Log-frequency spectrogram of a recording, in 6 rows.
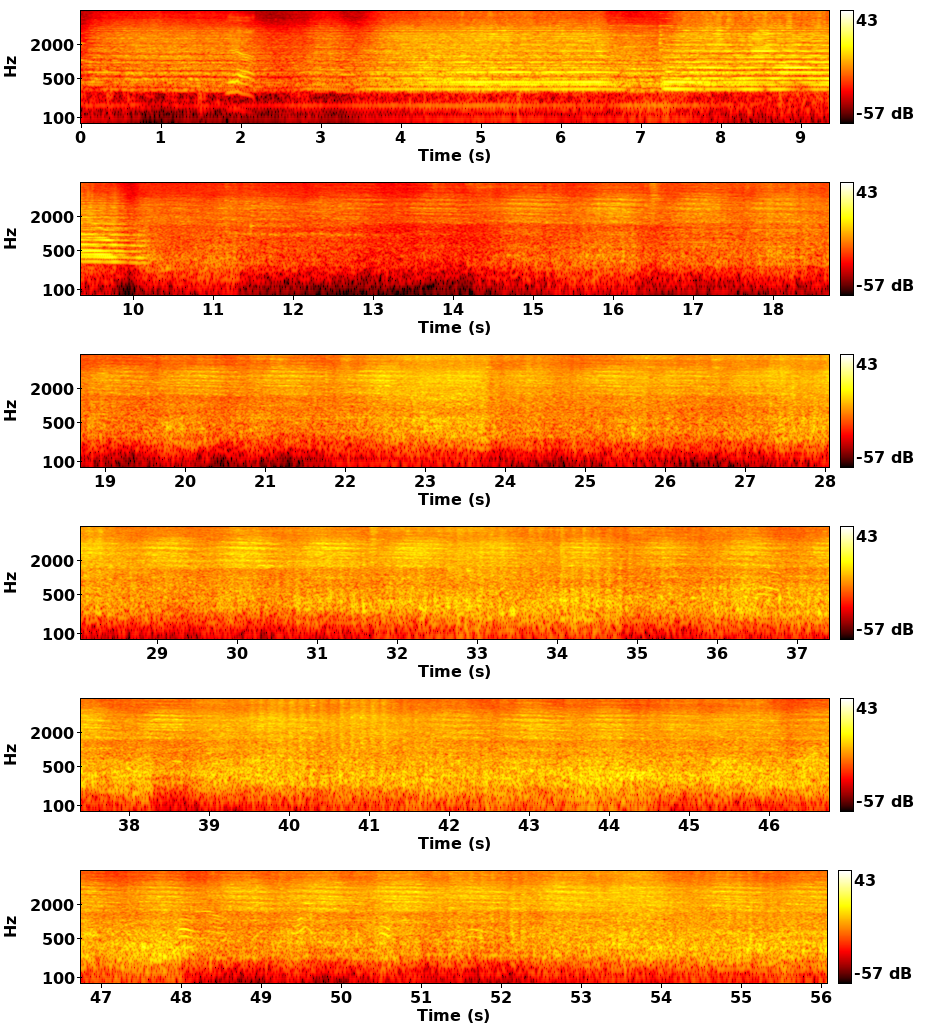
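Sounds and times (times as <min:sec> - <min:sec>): locomotive horn blasts: 0:00.0 - 0:02.1, 0:02.7 - 0:10.3
train wheels clacking over rails: 0:07.2 - 0:56.0.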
